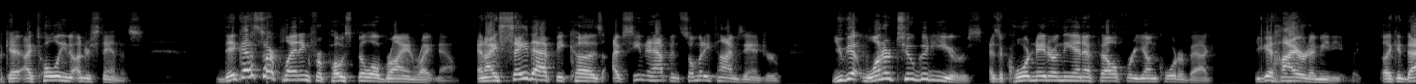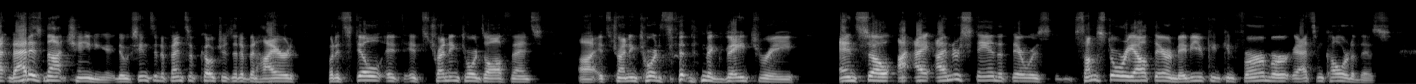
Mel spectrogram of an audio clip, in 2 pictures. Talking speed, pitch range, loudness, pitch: 215 wpm, 140-185 Hz, -21 LUFS, 165 Hz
